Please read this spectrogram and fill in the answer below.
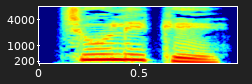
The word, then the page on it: ಚೂಲಿಕೆ: cūlik3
